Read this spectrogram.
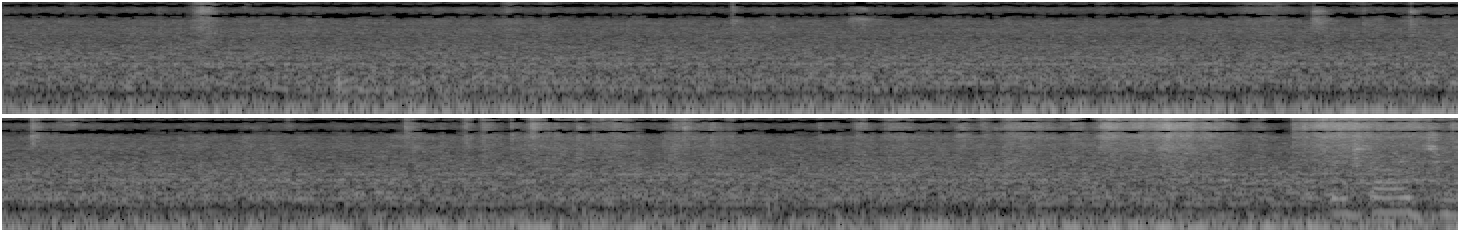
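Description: A train rumbles steadily along an elevated track.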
